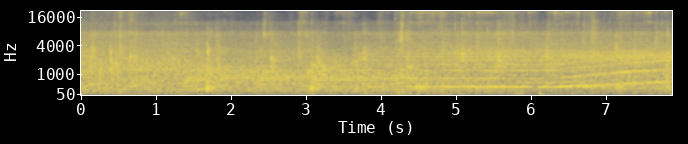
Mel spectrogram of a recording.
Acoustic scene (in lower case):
subway station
